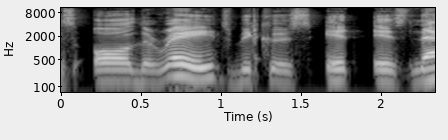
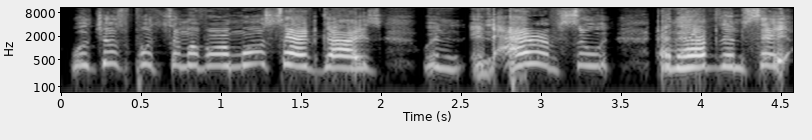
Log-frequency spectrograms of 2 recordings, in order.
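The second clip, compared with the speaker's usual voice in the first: much higher put-on voice, taunting them; mocking squeaky voice; 4 dB louder than usual. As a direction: squeak it out like a sneering cartoon villain. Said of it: "it's like they said".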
